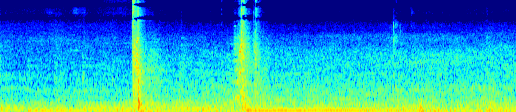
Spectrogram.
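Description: Glass entrance door with a metal push bar: a sharp clack about two seconds in as the bar is pushed and the door opens, then a doubled clack a second and a half later as the door swings shut and latches, over a steady low hum.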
